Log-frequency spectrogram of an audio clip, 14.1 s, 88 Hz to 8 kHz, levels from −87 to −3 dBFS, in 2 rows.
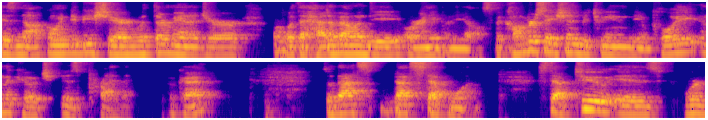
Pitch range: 115-145 Hz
